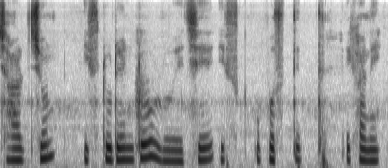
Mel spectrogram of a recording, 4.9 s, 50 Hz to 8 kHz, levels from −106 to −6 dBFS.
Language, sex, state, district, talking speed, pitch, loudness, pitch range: Bengali, female, West Bengal, Cooch Behar, 75 wpm, 205 Hz, -22 LUFS, 200-215 Hz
